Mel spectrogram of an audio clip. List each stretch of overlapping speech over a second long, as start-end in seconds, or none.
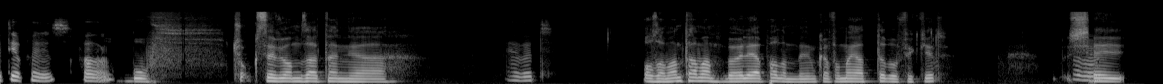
none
